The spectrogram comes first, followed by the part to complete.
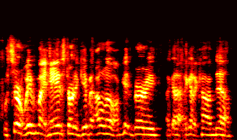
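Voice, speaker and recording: A man on a podcast, chatting casually in an excitable, profane way and repeating himself when worked up. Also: high-pitched, very fast. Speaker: podcast co-host. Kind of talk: casual chat. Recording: dull lo-fi call audio with faint hiss.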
